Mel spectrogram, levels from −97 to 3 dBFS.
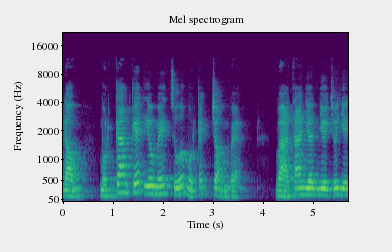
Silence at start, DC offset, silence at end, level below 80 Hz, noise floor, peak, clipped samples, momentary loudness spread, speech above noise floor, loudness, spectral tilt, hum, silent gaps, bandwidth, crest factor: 0 s; under 0.1%; 0 s; -72 dBFS; -66 dBFS; -6 dBFS; under 0.1%; 13 LU; 42 dB; -25 LUFS; -6.5 dB/octave; none; none; 10 kHz; 18 dB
